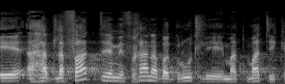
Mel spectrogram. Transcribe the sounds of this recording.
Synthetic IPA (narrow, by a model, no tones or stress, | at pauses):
ɦad̪lafaːt̪mɪfχaːnabaɡɾuːt̪lɪmat̪mat̪ik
